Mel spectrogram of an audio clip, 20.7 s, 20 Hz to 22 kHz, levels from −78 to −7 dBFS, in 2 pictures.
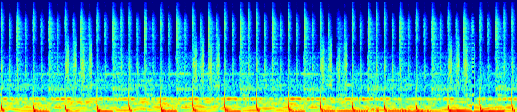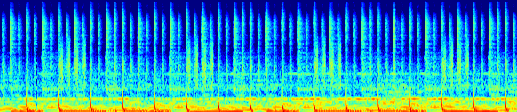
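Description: Short concealed packet loss occurs at 2.91, 6.67, 9.43, 11.05, 13.05 and 18.21 s. Each time, 20 ms of audio (40 ms at 6.67 and 9.43 s) missed decoding, and the receiver extrapolated from the preceding sound, producing a brief smear or wobble.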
